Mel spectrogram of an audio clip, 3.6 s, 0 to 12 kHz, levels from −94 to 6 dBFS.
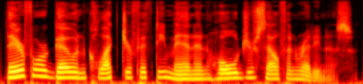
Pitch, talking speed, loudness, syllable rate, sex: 165 Hz, 200 wpm, -20 LUFS, 5.9 syllables/s, female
